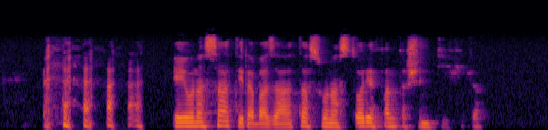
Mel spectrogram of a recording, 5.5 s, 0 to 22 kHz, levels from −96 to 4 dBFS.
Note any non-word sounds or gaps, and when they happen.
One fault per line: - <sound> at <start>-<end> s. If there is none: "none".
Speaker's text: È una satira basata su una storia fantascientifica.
- laugh at 0.4-1.5 s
